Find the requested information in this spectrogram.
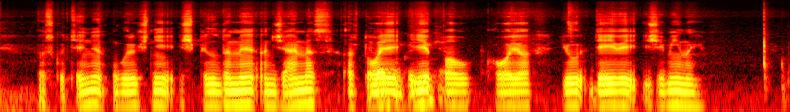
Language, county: Lithuanian, Kaunas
